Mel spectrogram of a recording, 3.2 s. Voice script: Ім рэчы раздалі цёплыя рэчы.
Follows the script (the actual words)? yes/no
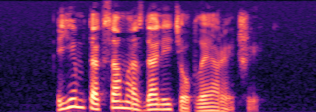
no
